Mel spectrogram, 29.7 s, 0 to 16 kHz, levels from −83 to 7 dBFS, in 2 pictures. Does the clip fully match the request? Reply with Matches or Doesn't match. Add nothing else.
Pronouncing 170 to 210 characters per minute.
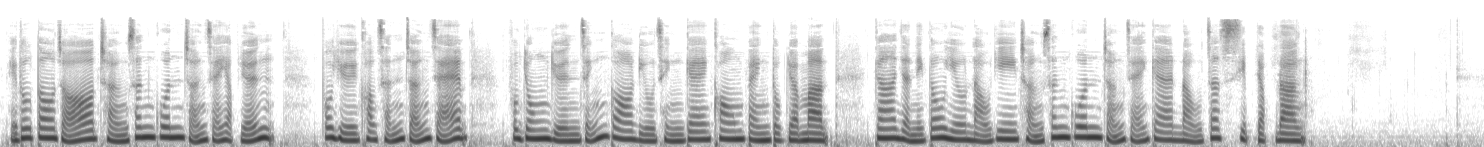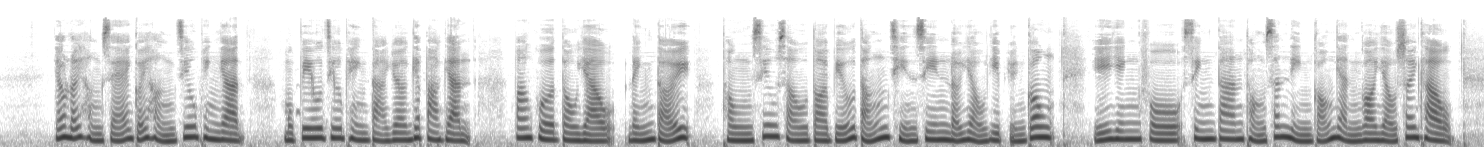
Matches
